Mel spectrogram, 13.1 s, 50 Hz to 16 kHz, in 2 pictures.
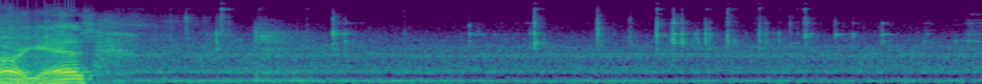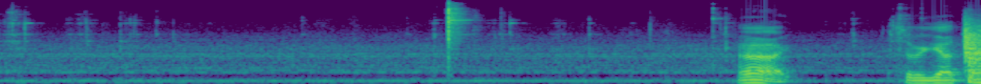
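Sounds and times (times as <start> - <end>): background hum: 0.0 - 13.0
metal nut and bolt clicking: 3.1 - 7.8.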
